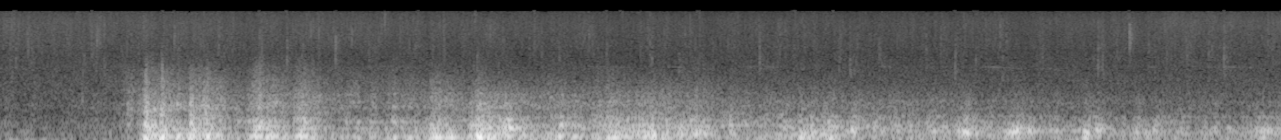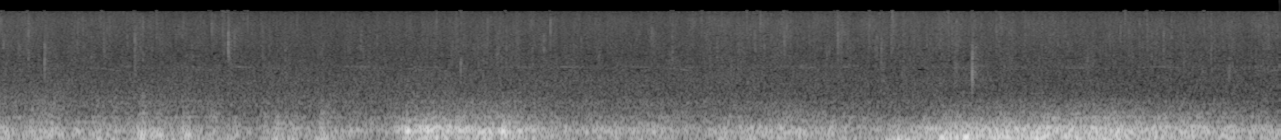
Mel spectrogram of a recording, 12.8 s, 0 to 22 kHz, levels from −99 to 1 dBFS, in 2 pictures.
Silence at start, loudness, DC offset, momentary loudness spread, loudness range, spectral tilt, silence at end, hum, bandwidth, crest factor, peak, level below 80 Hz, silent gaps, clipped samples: 0 s; -24 LUFS; under 0.1%; 15 LU; 8 LU; -7.5 dB/octave; 0 s; none; 17 kHz; 22 dB; 0 dBFS; -26 dBFS; none; under 0.1%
